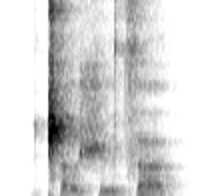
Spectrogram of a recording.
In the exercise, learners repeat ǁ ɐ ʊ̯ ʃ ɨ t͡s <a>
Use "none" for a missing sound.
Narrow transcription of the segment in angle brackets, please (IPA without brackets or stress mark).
ɐ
